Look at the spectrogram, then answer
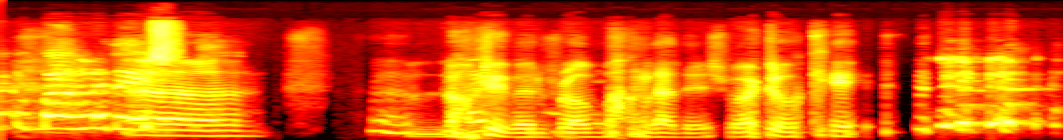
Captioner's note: laugh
